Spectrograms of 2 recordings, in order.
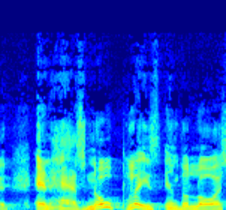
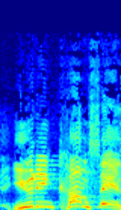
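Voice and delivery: high, loud preaching cry; preaching shout; 8 semitones higher, 4 dB louder than usual. Real, not acted. Preacher scolds the congregation with a loud cry. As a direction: ring it out from the pulpit.

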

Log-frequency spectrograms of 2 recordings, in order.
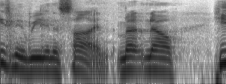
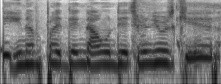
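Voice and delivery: higher, mock-surprised buddy; Antonio surprised; 7 semitones higher than usual. Antonio amazed he never played ding dong ditch. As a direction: lightly act out his disbelief. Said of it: "he's like".

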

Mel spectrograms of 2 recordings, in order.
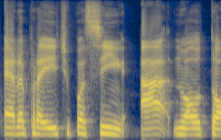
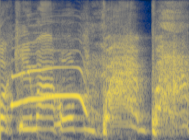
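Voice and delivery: very high excited cry; excited high yell; slower than usual. Real, not acted. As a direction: squeal the bang noises. Excited high gun noises.

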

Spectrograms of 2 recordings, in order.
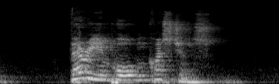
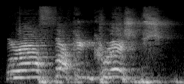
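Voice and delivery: working-class mum shouting for Tom; bawling working-class mum; 12 semitones higher, much slower than usual. Retold or imitated. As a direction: yell up the stairs at Tom. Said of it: "you probably hear things like".

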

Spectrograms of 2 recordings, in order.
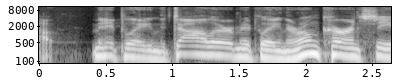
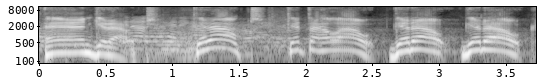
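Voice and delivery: higher-pitched mock order to leave; mock press dismissal; 6 semitones higher than usual. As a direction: shoo the reporters out, repeating it in bursts. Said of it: "Biden instructing the press to leave".

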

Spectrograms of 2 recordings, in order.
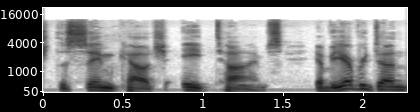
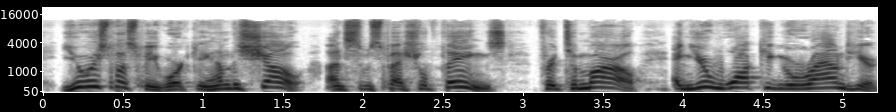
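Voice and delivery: higher, fast exasperated nagging; frantic complaint; 10 semitones higher than usual. Retold or imitated. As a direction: vent the panic at her. Frantic search retold to partner.

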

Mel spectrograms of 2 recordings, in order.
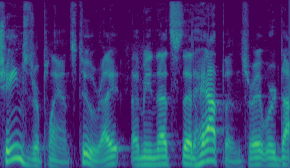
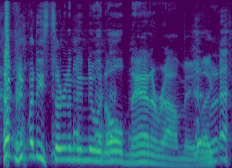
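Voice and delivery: laughing; 3 semitones higher, faster than usual. Real, not acted. Mocking old man excitement, laughing.

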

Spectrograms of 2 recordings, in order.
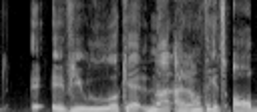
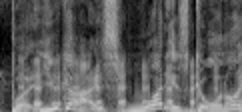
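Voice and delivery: slow, higher mock disbelief; baffled bandmates; 4 semitones higher, much slower than usual. Bandmates reacting to his sudden country talk, mock-baffled. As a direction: drag it out, imitating bewildered friends. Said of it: "our bandmates are like".

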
